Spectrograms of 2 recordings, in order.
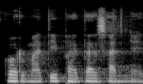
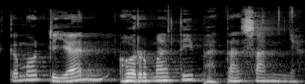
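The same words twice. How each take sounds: First: Said in the usual way. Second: Slow, with weight on "hormati"; slow emphatic stress. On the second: Shown as a demonstration. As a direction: lean hard on "hormati", drawn out. (tekankan kata "hormati" dengan pelan)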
